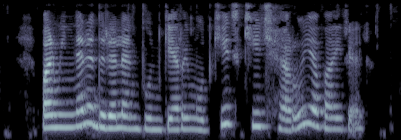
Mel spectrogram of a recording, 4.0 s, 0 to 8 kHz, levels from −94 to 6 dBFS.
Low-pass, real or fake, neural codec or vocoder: 7.2 kHz; real; none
